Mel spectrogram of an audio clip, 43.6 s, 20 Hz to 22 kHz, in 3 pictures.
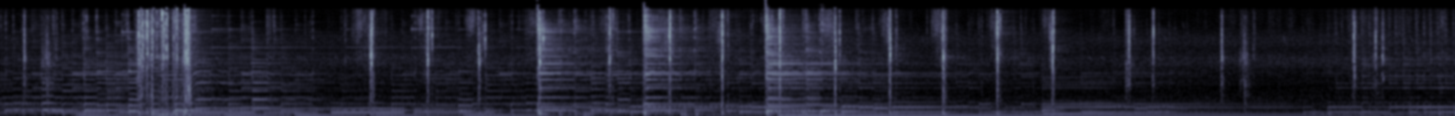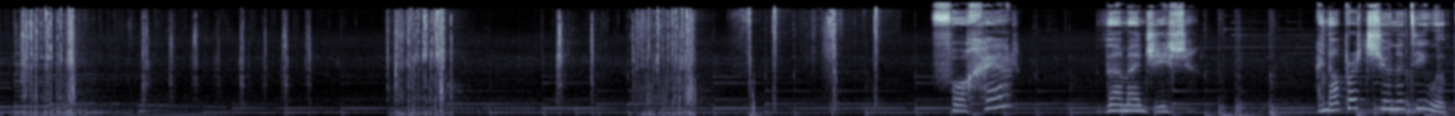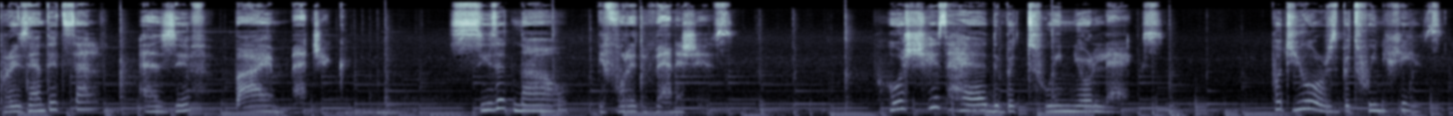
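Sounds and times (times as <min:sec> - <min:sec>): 
quiet music: 0:00.0 - 0:43.6
tarot cards shuffled and drawn: 0:20.9 - 0:23.0
speech: 0:24.1 - 0:24.8, 0:25.6 - 0:26.5, 0:27.8 - 0:32.6, 0:33.6 - 0:36.4, 0:38.0 - 0:40.8, 0:41.8 - 0:43.6.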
